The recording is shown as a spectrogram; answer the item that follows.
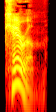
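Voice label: "carom", British English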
